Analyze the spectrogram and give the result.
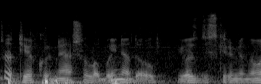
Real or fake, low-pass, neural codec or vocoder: real; 14.4 kHz; none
